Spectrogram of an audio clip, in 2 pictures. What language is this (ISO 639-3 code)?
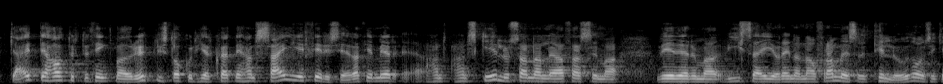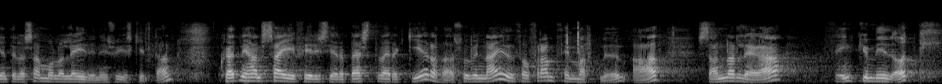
isl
